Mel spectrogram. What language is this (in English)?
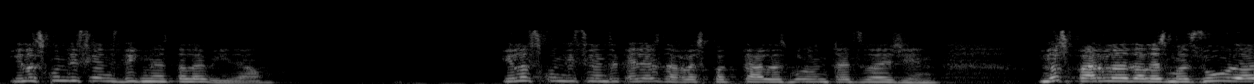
Catalan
